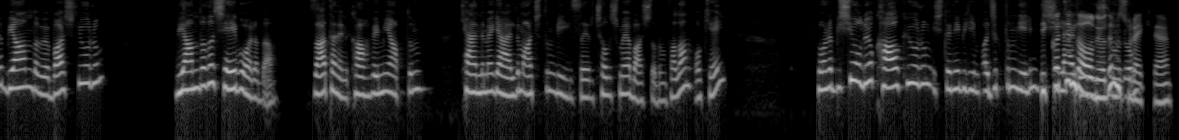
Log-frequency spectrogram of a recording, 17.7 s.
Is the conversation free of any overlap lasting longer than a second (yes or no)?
no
